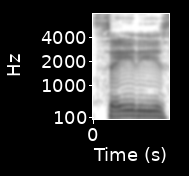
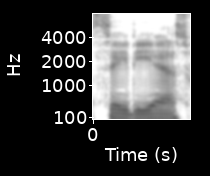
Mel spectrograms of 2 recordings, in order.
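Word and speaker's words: SADI-S: And so some people will call it SADES, some people will call it SADS.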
